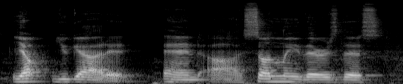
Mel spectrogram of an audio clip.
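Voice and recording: A natural read-aloud voice with fairly even intonation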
